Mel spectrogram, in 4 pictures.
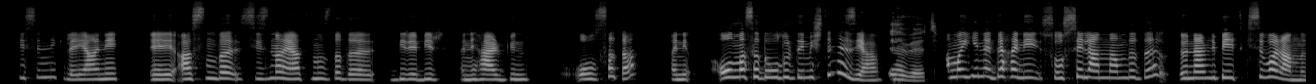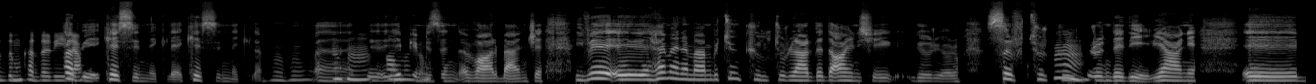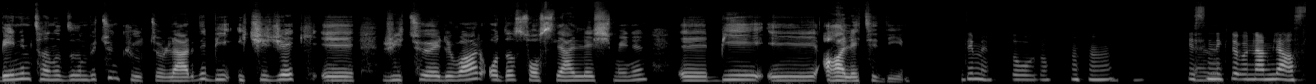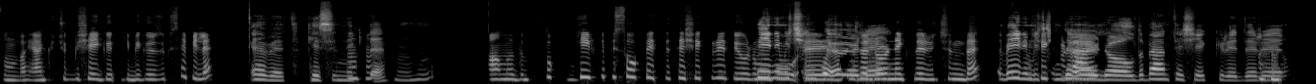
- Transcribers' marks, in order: other background noise; tapping; unintelligible speech; chuckle
- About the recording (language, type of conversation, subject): Turkish, podcast, Kahve ya da çayla ilgili bir ritüelin var mı?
